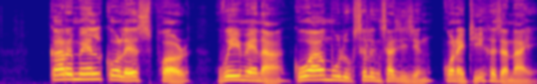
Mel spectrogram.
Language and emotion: Bodo, neutral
